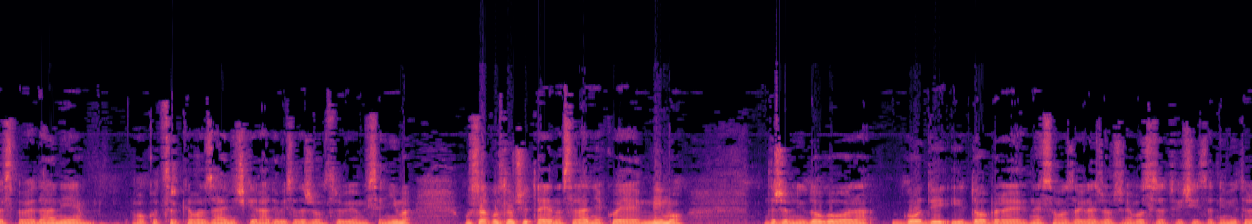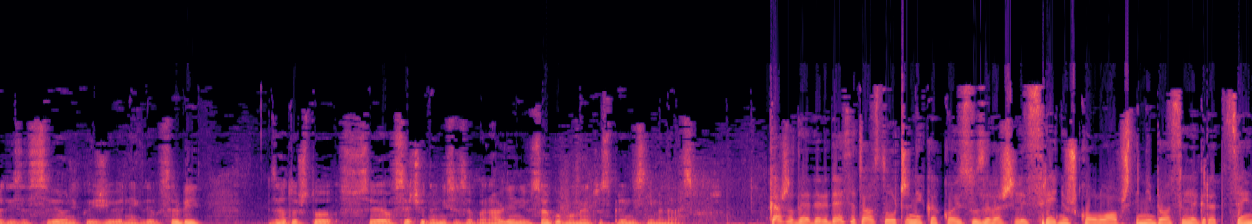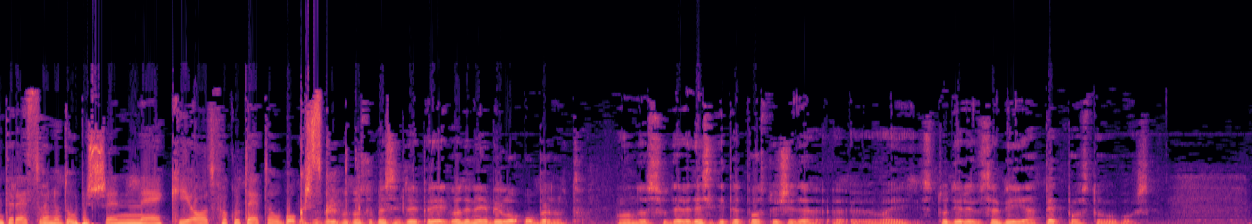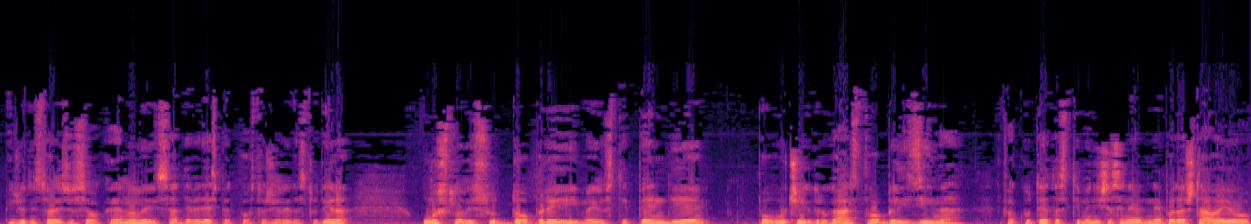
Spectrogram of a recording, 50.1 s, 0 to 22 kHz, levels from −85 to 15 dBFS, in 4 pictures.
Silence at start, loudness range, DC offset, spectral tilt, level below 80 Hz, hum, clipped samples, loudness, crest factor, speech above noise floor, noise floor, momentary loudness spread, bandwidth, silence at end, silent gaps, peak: 0 s; 5 LU; under 0.1%; -5.5 dB/octave; -22 dBFS; none; 0.4%; -12 LUFS; 12 dB; 24 dB; -35 dBFS; 10 LU; 14.5 kHz; 0 s; none; 0 dBFS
